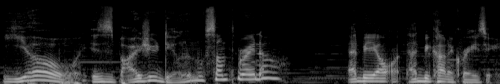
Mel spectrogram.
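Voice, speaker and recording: Young man, mid-pitched voice, slangy rambling game stream chat, faint music behind. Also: very animated, normal speed, darkish tone. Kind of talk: casual livestream commentary.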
